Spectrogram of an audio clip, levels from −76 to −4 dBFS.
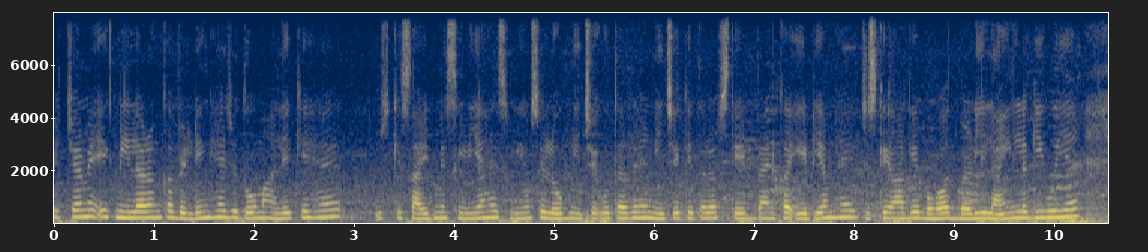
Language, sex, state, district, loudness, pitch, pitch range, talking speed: Hindi, female, Chhattisgarh, Rajnandgaon, -18 LUFS, 215 Hz, 205-235 Hz, 235 wpm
